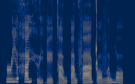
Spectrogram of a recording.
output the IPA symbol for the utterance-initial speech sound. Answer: ɹ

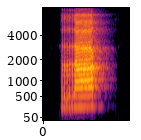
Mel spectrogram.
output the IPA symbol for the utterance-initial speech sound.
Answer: r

